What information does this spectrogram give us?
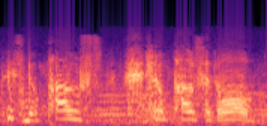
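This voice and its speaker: An actor playing an ardent, lovestruck young student in florid, earnest old radio drama style. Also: male voice, very high voice, steady tone, creaky, over loud music, full character voice. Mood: horrified. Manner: earnest, florid, halting declarations. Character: ardent, lovestruck young male student, sentimental and high-strung. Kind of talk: old radio drama acting with first-person narration. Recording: dull, noisy old radio broadcast.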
